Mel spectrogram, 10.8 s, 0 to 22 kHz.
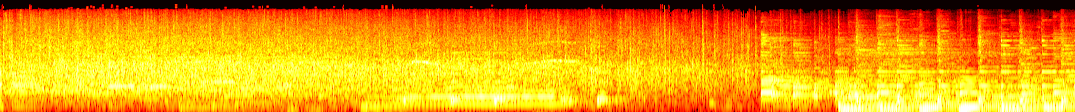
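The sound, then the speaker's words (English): Live audience applause welcoming a band to the E-Town stage in 1996: steady, dense clapping for about seven seconds, then the band's bluegrass music comes in loudly over the last few seconds. “And would you welcome back once again to E-Town”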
